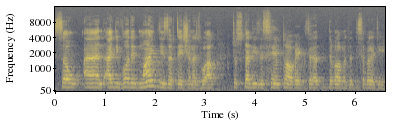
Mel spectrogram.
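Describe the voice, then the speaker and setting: A man with an Egyptian accent talks at a fairly quick pace with fairly even intonation and a fairly high pitch. Noticeable background noise and audible room echo are present. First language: Arabic. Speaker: professor. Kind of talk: conference presentation. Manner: halting.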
